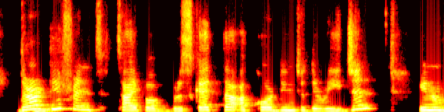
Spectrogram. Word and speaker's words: bruschetta: bruschetta to the restaurant remember to pronounce correctly the word bruschetta and not bruschetta will do thank you eleanora welcome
